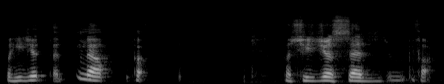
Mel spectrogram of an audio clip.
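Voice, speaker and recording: A man's voice: high-pitched, steady tone, unhurried, soft background music. A young man narrating as game master in a tabletop game, casual and laughing, often stumbling over his words.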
